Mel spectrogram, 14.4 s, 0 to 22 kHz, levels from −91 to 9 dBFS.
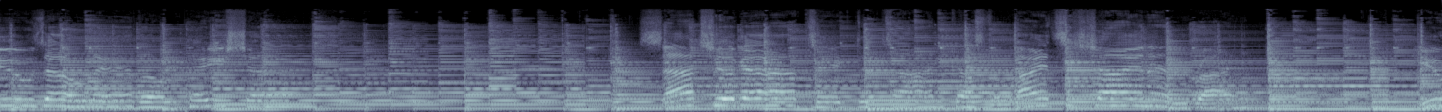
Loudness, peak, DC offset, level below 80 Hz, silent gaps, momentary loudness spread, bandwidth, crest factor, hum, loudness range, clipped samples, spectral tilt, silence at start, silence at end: -18 LUFS; -2 dBFS; under 0.1%; -50 dBFS; none; 7 LU; 15.5 kHz; 16 dB; none; 5 LU; under 0.1%; -6 dB/octave; 0 s; 0 s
